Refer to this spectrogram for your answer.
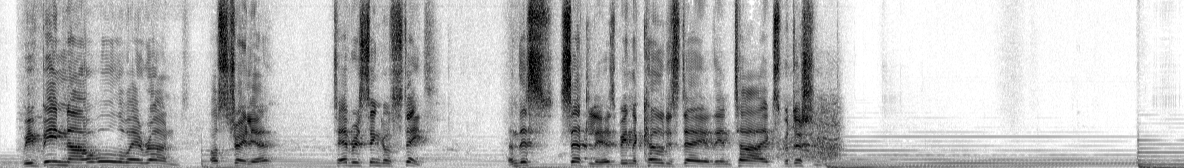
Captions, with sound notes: - We've been now all the way around Australia to every single State. And this certainly, has been the coldest day of the entire expedition. (crowd laughing) (light classical music)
